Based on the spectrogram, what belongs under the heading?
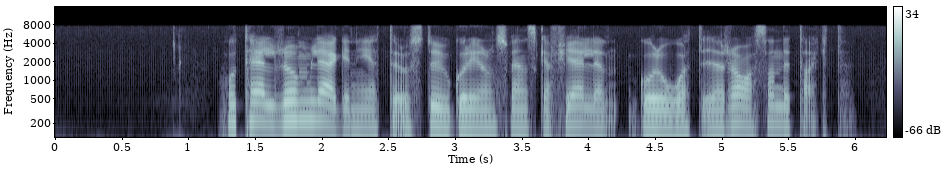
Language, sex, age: Swedish, female, 26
